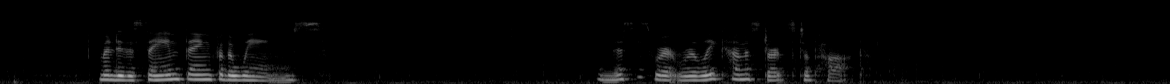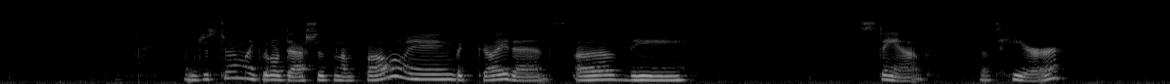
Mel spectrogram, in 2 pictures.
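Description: A woman talks calmly into a close microphone, pausing often.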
